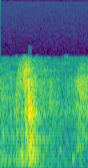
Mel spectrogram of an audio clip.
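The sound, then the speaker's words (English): A woman answers the front door of a house after the bell is rung: the door opens with a single short, rustling creak that swells and fades within a second, with no one speaking. “Martha answers”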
